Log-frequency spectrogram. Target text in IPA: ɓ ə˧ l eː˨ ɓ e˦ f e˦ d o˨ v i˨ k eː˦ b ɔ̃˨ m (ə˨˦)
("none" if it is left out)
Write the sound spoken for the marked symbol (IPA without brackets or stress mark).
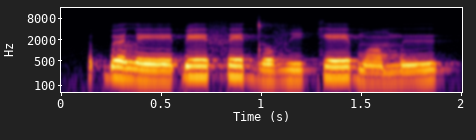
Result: ɨ˨˦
